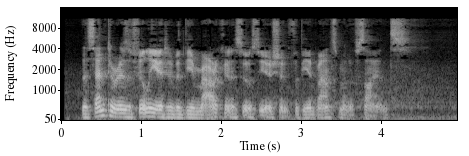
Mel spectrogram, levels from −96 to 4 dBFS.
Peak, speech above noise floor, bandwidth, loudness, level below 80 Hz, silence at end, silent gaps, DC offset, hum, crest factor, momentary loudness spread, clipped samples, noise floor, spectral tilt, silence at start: -2 dBFS; 25 dB; 11.5 kHz; -21 LUFS; -46 dBFS; 0.4 s; none; under 0.1%; none; 20 dB; 10 LU; under 0.1%; -46 dBFS; -4 dB/octave; 0.25 s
